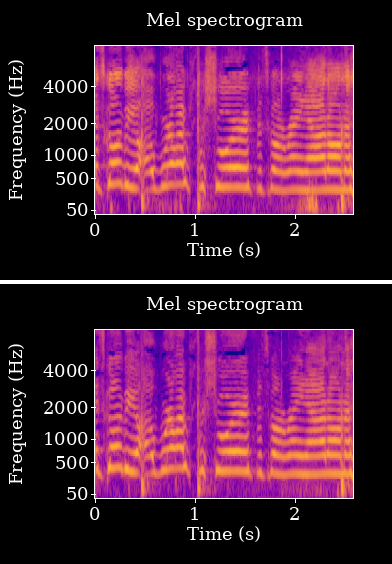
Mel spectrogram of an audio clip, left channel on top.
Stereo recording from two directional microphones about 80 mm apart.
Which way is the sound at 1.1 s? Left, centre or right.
Centre.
